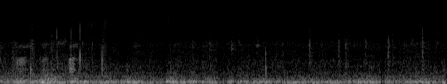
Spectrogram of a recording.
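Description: Inside a Honda car driving over an unpaved, rough road: a steady low rumble from the tyres and suspension, broken by irregular small knocks and rattles as the car rides over the bumps.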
